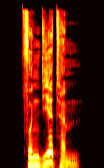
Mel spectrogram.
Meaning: strong dative masculine/neuter singular of fundiert
- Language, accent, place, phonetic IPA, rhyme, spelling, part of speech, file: German, Germany, Berlin, [fʊnˈdiːɐ̯təm], -iːɐ̯təm, fundiertem, adjective, De-fundiertem.ogg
